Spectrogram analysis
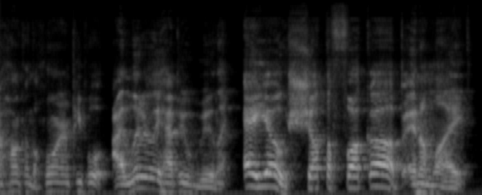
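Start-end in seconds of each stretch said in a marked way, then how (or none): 2.4-4.0 high, slow angry yell out a window; a mock neighbor yelling, high and slow. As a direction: yell at him to shut up.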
